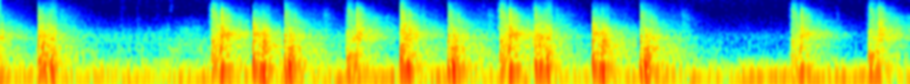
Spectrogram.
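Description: Footsteps clang on a metal grating, echoing in a hard stairwell.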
